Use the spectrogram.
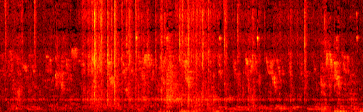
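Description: A golden pigeon coos softly at a distance on a rooftop loft, with chirps, faint wing flaps and a low murmur of background noise.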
